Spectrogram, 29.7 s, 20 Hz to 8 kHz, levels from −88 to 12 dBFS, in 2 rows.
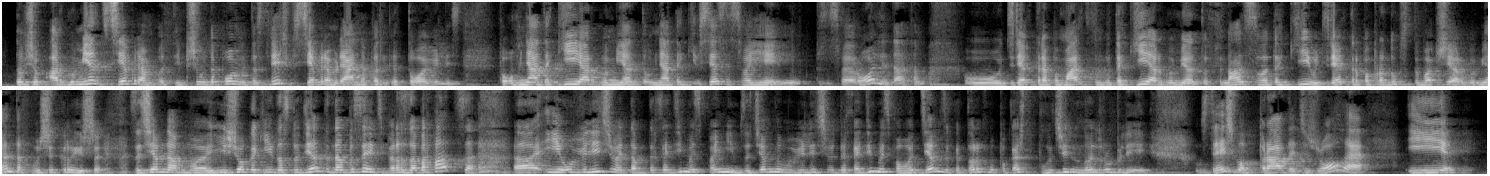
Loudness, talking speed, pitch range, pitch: -16 LUFS, 175 wpm, 185-230 Hz, 210 Hz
